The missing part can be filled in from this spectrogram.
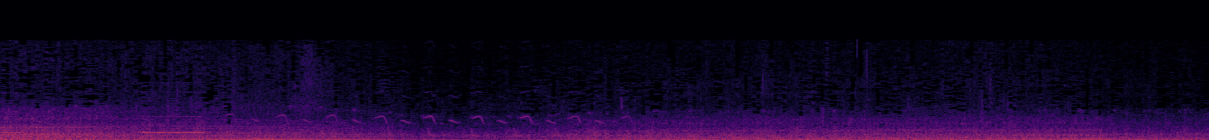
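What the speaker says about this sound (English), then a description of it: "Let's get that water truck out of the way." Reversing beeps from a water truck on a farm in a video game repeat steadily in a rapid series over a low engine rumble and background noise, with birdlike chirps mixed in.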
